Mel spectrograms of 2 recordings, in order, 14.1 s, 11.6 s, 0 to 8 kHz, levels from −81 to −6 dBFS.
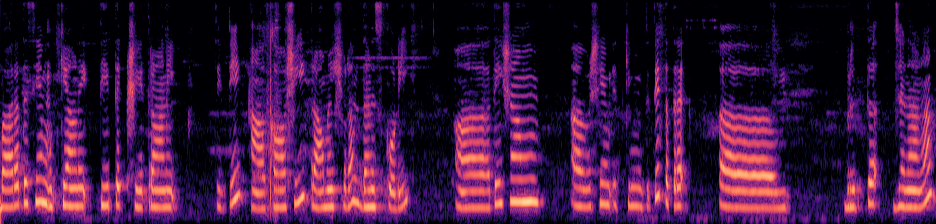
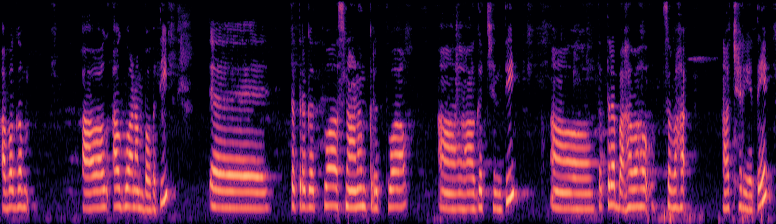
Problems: constant background noise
